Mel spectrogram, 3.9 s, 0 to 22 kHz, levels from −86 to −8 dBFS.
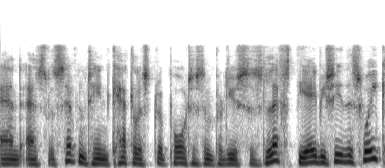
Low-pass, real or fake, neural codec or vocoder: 7.2 kHz; fake; codec, 16 kHz, 4.8 kbps, FACodec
